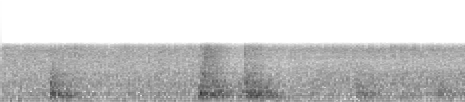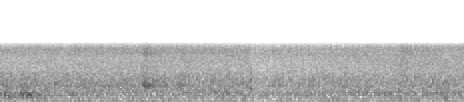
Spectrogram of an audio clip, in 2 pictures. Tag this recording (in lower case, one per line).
static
